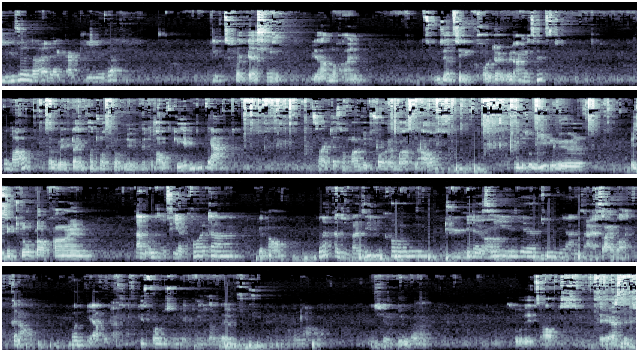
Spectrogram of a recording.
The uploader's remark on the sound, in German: SORRY für die Tonqualität! Wind und Meer Lautstärke unterschätzt und dann hat auch noch das Mikro rumgezickt.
